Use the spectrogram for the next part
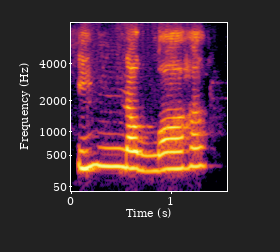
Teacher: ان اللہ، اللہ کا جو نام ہے یہاں پہ ہم پورا ادا کریں گے، موٹا ادا کریں گے۔ اس میں جلالہ جو ہے وہ تفخیم ہو رہا ہے، نون پہ غنہ زمانی ہو رہا ہے، ایک الف کے برابر رکیں گے۔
